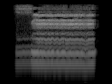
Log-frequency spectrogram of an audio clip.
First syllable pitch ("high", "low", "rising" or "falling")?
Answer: low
